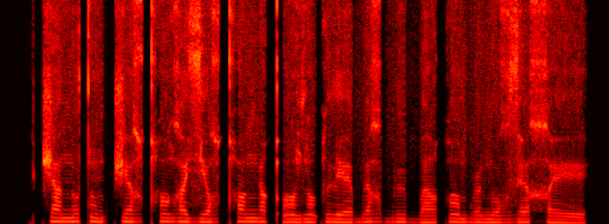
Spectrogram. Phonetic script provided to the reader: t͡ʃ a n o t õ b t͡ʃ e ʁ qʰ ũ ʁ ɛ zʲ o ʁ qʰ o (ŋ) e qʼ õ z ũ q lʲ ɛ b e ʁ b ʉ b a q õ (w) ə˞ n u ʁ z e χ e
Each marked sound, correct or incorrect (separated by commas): correct, incorrect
